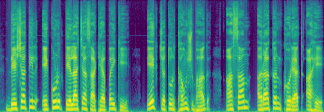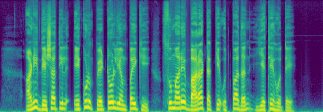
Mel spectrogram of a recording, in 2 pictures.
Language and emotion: Marathi, neutral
